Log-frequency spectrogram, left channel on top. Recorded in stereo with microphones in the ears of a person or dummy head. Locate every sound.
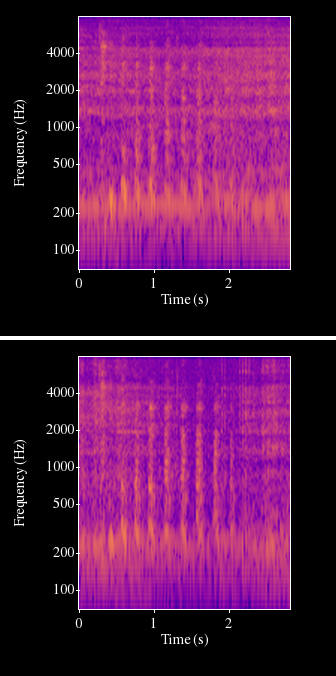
0.2 s a giggle: 55° right (ahead or behind), 1.6 m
